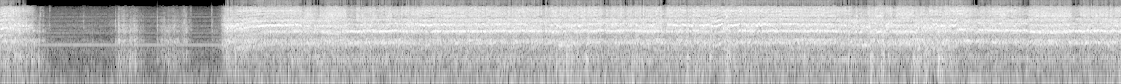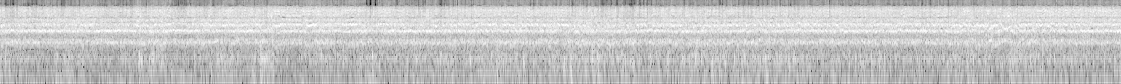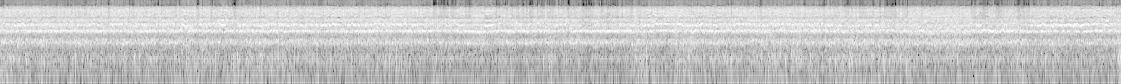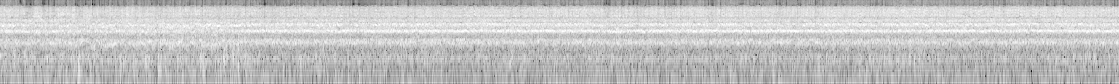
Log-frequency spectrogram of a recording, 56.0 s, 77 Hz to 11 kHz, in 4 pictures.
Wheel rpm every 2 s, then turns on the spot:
40, 90, 220, 230, 220, 220, 230, 230, 230, 230, 230, 230, 230, 230, 240, 230, 230, 230, 230, 220, 220, 220, 210, 230, 230, 230, 230, 240.
0-2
